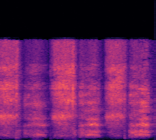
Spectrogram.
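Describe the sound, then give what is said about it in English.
Harsh, forceful breathing as a strained breathing exercise, about four rapid, strained breaths in quick rhythmic succession, each a loud, rough rush of air, with no talking. “They often teach this very violent, harsh, strained, stressed sort of breathing exercises.”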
